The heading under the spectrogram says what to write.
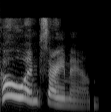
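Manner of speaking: mock flustered correction, starting high and dropping; apologetic flight attendant. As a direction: imitate a startled, hasty apology. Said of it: "and they're like".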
